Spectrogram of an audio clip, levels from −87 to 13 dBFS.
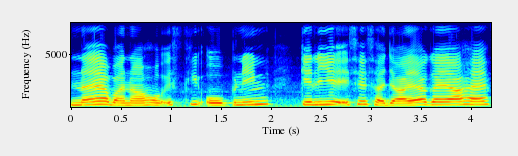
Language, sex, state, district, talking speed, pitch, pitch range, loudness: Hindi, female, Bihar, Muzaffarpur, 155 wpm, 260 Hz, 225-285 Hz, -12 LUFS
